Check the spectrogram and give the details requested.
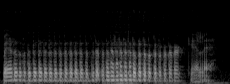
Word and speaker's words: perkele: And with the perkele word, just a tip: when you roll your R's, do it plentifully. The more the better. Trust me. Try it and you will feel so much better. You know, perkele.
